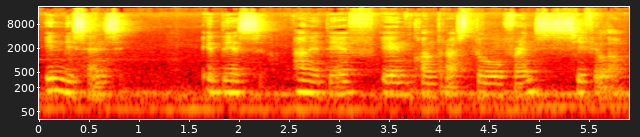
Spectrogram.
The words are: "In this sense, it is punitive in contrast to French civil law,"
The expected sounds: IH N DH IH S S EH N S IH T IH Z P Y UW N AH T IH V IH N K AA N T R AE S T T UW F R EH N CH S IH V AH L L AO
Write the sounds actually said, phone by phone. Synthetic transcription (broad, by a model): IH N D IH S S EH N S IH T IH S P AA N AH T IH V IH N K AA N T R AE S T T UW F R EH N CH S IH F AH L L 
